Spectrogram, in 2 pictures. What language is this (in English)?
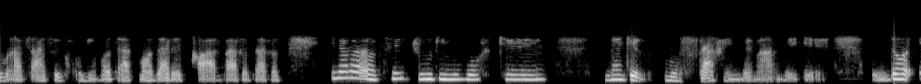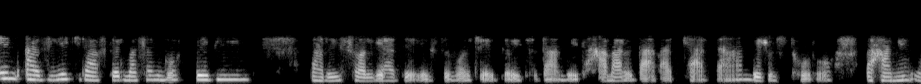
Persian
